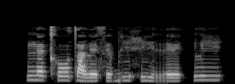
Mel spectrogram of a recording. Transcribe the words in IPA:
ŋɛ˦˨kʰoː˦ta˨le˨ sɪ˨˦biː˦ hiː˦˨re˦ | li˦

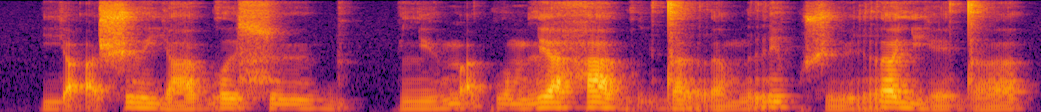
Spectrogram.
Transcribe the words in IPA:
ja̰˩˧ʃɨ˧ ja˩˧ɡʷɨ˧ ɬʉ˧b | lʲʉ˩˧ma̰˧kʷ ɐ˧mlʲa˥˧ ha˥˧ɡʷḭ˩˧ dɐ˧rɐ˩˧mri˥˧kʷʃɨ˩˧y̯ rɐ˥˧lʲje˩˧ dɐ˩˧

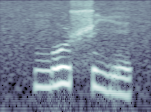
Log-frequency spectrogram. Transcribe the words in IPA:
ŋo ʂie̯

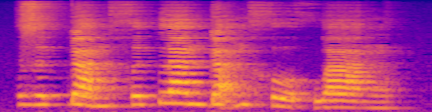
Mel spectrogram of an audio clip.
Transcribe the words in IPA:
zə˦˥t̚ɗa˧n hə˦˥t̚ la˧nɗa̰˧˥ŋ ho˨˩hwa˨˩ŋ

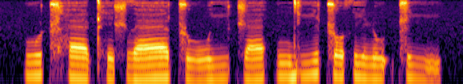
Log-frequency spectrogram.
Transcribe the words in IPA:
uʈ͡ʂʰæːʈʰeʃ ðæː ʈ͡ʂu wiːt͡ʃæ | ndiː ʈ͡ʂoθiː ɳuʔʈ͡ʂiː

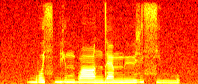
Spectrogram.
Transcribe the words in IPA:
bosʲbʲumbɑː ndæmyːz sʲṳ

